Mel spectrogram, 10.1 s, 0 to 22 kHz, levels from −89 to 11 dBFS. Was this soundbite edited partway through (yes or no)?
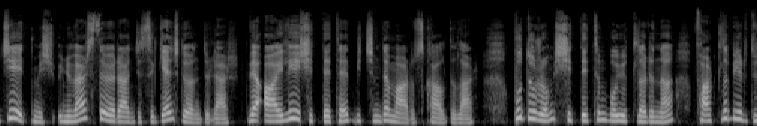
yes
